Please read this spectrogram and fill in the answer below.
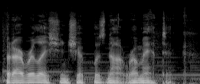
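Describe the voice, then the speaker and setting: Reluctant small-town gumshoe, played by a male actor, low deadpan delivery, radio drama with music underneath. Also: fast talker, close to an everyday voice. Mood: wry, reflective. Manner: deadpan, wry. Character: wry, reluctant small-town amateur private detective narrating his story. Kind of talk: audio drama narration and dialogue.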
